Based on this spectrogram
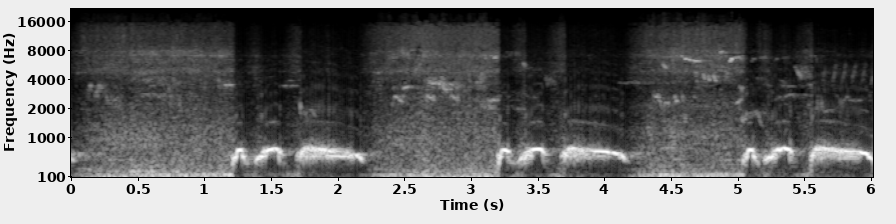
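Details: Spotted dove cooing, used as a lure: three evenly spaced phrases of brief stuttered notes trailing into a drawn-out mellow coo, with low rumbling noise between calls and faint high chirps.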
